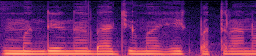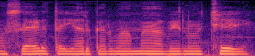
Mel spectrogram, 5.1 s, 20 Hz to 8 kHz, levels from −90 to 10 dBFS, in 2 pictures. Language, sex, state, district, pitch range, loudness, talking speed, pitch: Gujarati, male, Gujarat, Valsad, 140-145 Hz, -15 LUFS, 105 wpm, 140 Hz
